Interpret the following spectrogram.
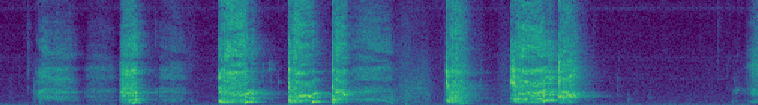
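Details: Repeated forceful, harsh, deep coughs in a near-continuous fit with brief pauses, from a sick heavy-smoking woman, real and not acted; smoker's cough.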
